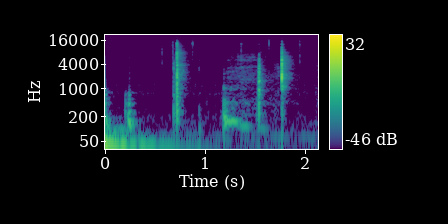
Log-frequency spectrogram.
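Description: A plastic water bottle being handled: a few sharp, separate plastic clicks and crackles, the loudest a little under a second in and again near the end.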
